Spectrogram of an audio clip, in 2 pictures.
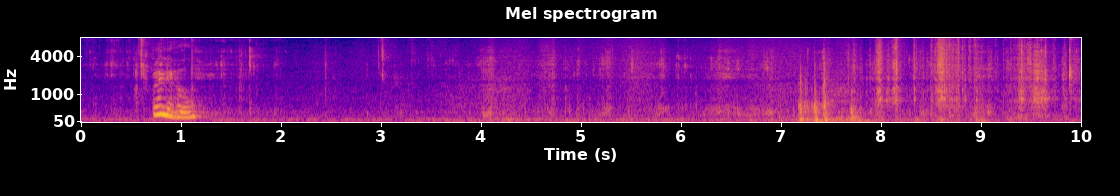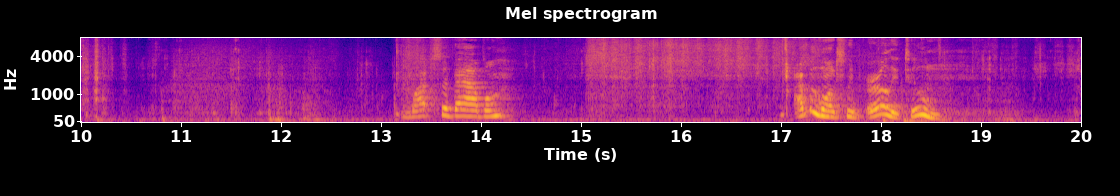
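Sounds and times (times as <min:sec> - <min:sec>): person chewing: 0:00.0 - 0:07.2, 0:07.9 - 0:13.1, 0:18.7 - 0:20.0.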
